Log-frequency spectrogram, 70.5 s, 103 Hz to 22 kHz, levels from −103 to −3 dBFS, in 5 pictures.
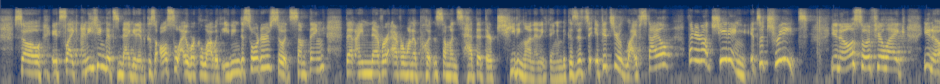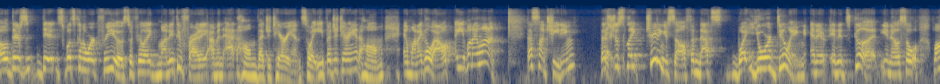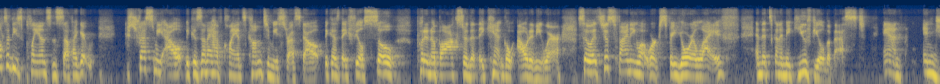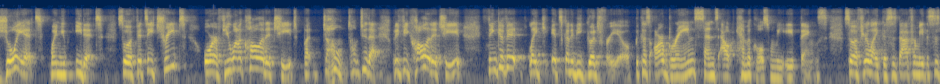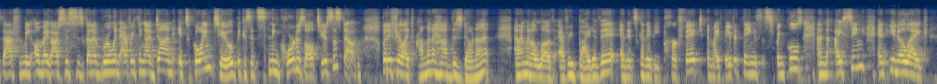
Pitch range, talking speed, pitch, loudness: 190-255 Hz, 250 wpm, 215 Hz, -18 LUFS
